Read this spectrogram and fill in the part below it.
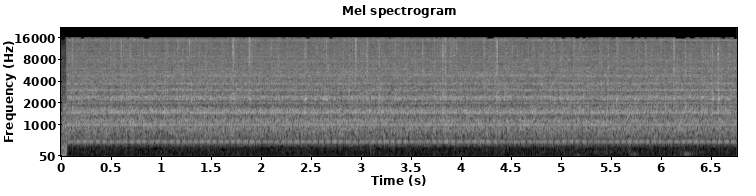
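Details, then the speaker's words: Arçelik 3891 KT A++ 9 kg tumble dryer mid-cycle with a small load: even hum and soft drum tumble, no knocks; drum periodically stops and reverses so the moisture sensor can check dryness and shorten the time; normal. "makine kurutma esnasında bazı anlarda duruyor ters yöne dönerek sonra tekrar ileriye dönerek bir hareket yapıyor bu harekette nem sensörü ile içerisindeki çamaşırların kuruluk oranını ölçüyor"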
